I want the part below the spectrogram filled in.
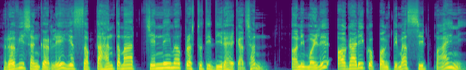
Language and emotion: Nepali, happy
